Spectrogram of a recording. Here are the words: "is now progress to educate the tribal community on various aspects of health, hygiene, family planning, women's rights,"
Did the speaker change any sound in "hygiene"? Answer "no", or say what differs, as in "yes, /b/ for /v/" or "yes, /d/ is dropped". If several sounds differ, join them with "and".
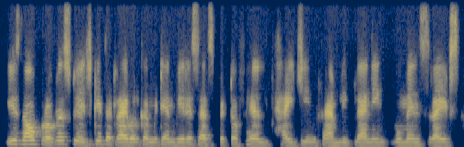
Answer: no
